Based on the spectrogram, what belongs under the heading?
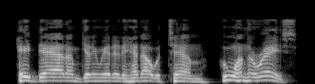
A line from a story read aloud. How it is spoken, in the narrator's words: Mel yelling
